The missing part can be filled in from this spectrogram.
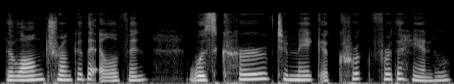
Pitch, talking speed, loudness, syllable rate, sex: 210 Hz, 200 wpm, -18 LUFS, 4.7 syllables/s, female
